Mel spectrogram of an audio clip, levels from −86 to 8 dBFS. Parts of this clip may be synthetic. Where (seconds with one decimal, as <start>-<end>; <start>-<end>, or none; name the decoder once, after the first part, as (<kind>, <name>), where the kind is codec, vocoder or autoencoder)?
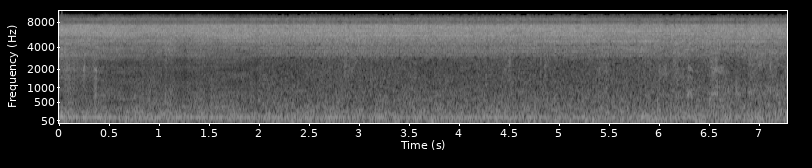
0.0-2.0 (codec, SNAC)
